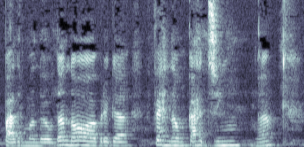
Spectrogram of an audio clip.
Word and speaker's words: Cardim: Então, nós tivemos jesuítas como Padre Manuel da Nóbrega, Fernão Cardim, né? Não é bem essa a pronúncia, acho que se pronuncia mais Cardan, mas eu vou pronunciar como está escrito, né?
